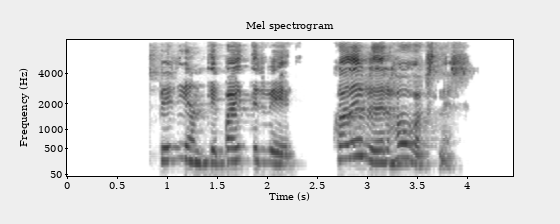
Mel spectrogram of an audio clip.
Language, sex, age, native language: Icelandic, female, 50-59, Icelandic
